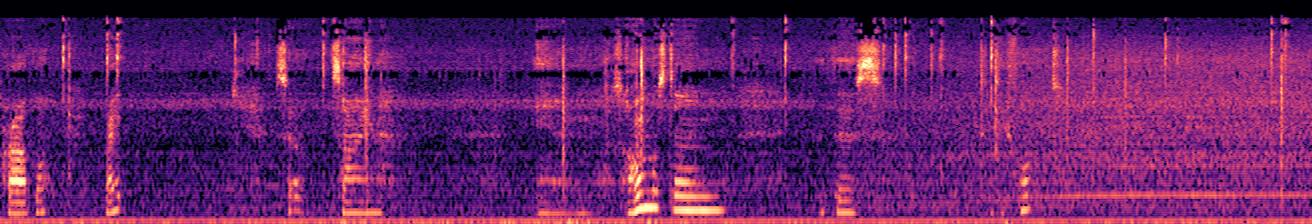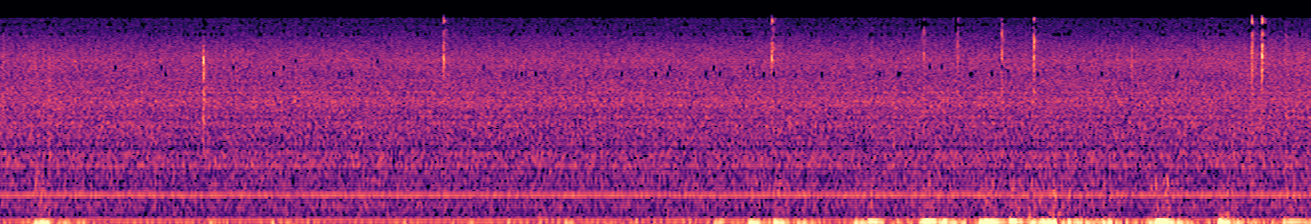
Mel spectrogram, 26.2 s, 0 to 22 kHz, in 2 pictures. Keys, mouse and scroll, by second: 1.2-3.2 right drag, 3.2 click, 3.9 Tab, 5.1 Tab, 6.1 a, 6.4 c, 9.0 right click, 10.5 Tab, 10.9-11.9 drag, 11.9 c, 12.9 right click, 13.1 Tab, 14.0 a.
